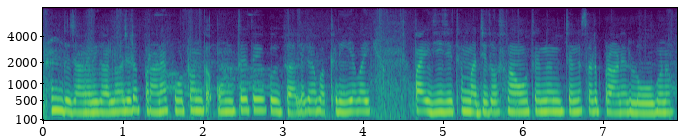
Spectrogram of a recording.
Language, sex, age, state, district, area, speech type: Dogri, female, 18-30, Jammu and Kashmir, Jammu, rural, spontaneous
